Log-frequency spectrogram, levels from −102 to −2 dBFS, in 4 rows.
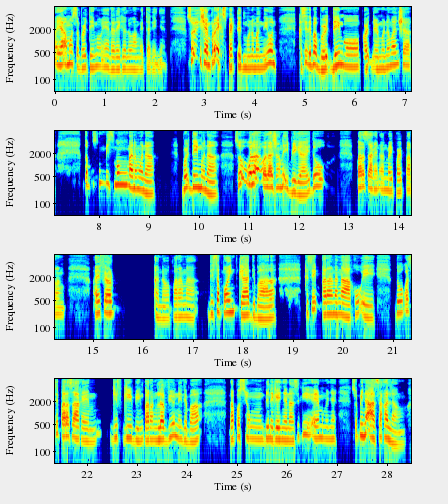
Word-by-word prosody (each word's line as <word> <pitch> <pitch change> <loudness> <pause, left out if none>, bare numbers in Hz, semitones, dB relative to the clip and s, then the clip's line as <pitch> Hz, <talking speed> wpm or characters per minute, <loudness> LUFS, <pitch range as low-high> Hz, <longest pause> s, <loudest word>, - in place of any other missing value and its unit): hayaan 245 +1 +4
mo 265 - 0
sa - - -1
birthday 210 +1 -4
mo 230 - -8
ayan 215 -2 -6
reregaluhan 195 0 -6
kita." - - -9
Ganiyan. 245 - -13 0.4
So, - - +2
eh, 415 - -2
siyempre 285 -1 +7
expected 220 -5 +2
mo 210 - -6
naman 210 0 -4
'yon, 280 +2 +2 0.5
kasi - - 0
'di 245 - +2
ba 255 - +6
birthday 200 +5 +2
mo, 225 -2 0
partner 195 0 -2
mo 205 - -5
naman 250 +5 -1
siya, - - +1 0.6
tapos 330 0 -3
'yong 355 0 -10
mismong 320 -1 +2
ano 255 -2 +6
mo 240 - 0
na, 190 -1 +1 0.6
birthday 265 +3 +2
mo 260 -2 -1
na, 185 -3 0 0.4
so - - 0
wala 325 +3 +9 0.2
wala 140 0 +6
siyang 270 0 -1
naibigay, 185 -3 -1
though 295 +10 -1 0.7
para 140 +2 +2
sa 130 -2 +2
akin 120 0 -6
on - - -6
my 220 - -1
part 205 0 -5
parang 115 -1 -5 0.6
I 245 - +1
felt 245 0 +2 0.8
ano, 180 -2 -7
parang 200 0 -4
na 190 -2 -8 0.2
disappoint 255 +3 +1
ka 220 0 +5
'di 210 - -8
ba, 180 +1 0 0.6
kasi 155 -11 -3
parang 230 +1 +3
nangako, 220 0 +2
eh, 185 -2 -3 0.4
though 245 0 0
kasi 150 +2 -3
para 130 - +5
sa 225 - +4
akin 195 -2 -6 0.2
gift-giving 220 -2 -4
parang 210 0 +1
love 210 -1 +3
'yon 265 +3 -3
eh, - - -8
'di 200 - -5
ba. 195 +3 -1 0.6
Tapos 220 +4 -1
'yong 220 -3 -8
binigay 220 -1 +1
niya 210 -1 -3
na, 200 - 0
sige 255 +7 -5
hayaan 230 +1 +1
mo 230 - -9
ganiyan, 220 -1 -9 0.3
so - - -4
pinaasa 265 -5 +5
ka 230 - +3
lang, 165 -3 -7
215 Hz, 180 wpm, -24 LUFS, 195-245 Hz, 0.8 s, wala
